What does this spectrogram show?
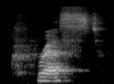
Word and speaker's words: Kryst: Um but we are going to continue to talk about um cris. It's supposed to be like Christmas how that word would be pronounced. and spelled K R Y S T um when we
